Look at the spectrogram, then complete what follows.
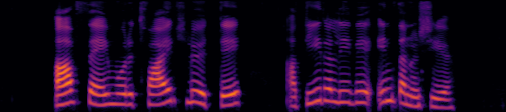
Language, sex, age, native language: Icelandic, female, 30-39, Icelandic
